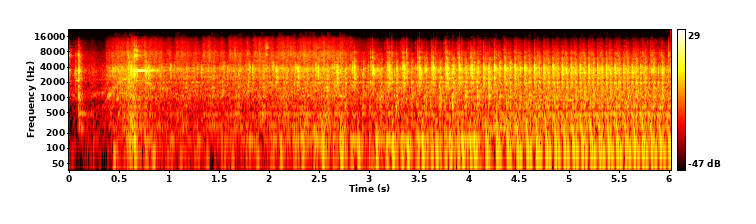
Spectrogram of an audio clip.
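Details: Modified lawn mower, freshly finished with oil added and blade guard refitted, first start: catches on the first pull, settles into a steady even putter that picks up smoothly; starts and runs cleanly.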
